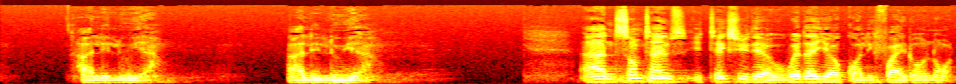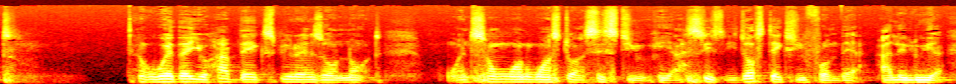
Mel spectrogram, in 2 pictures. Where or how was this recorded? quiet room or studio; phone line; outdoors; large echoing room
large echoing room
